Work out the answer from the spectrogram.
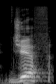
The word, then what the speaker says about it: Jif: jiff Schmucker said quote jiff said with a soft G is America's number-one peanut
